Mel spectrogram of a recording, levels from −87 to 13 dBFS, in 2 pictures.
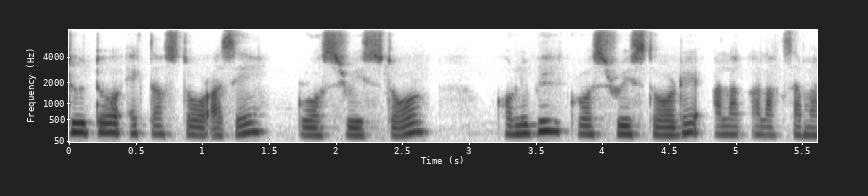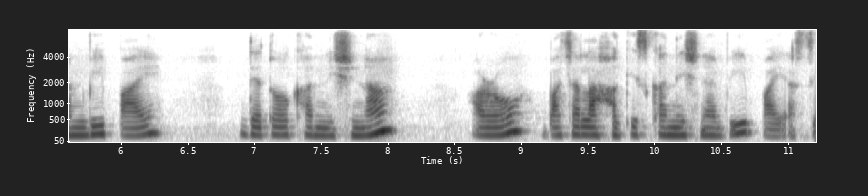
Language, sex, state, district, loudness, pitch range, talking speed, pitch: Nagamese, female, Nagaland, Dimapur, -19 LUFS, 155-190 Hz, 155 wpm, 165 Hz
